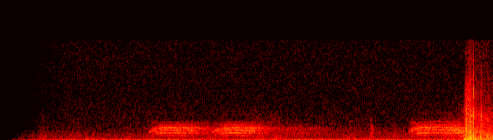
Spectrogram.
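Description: A crow cawing three times, about two, three and five and a half seconds in, over a low steady rumble. A sudden loud thump comes right at the end.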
